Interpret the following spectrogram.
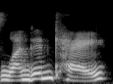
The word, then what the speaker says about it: London Kaye: Well, my name is London Kaye, London like the city.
